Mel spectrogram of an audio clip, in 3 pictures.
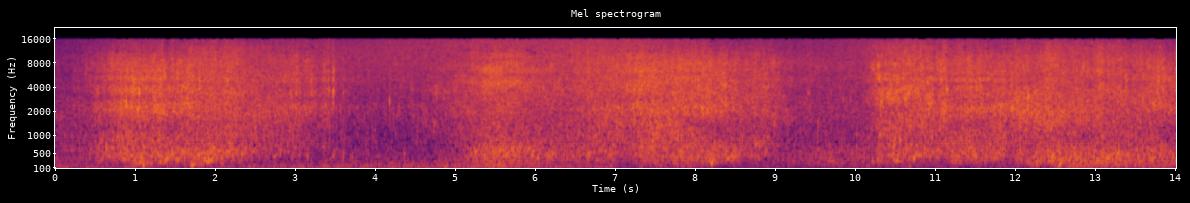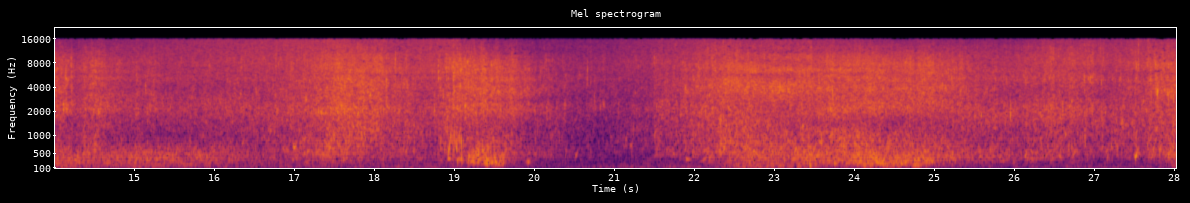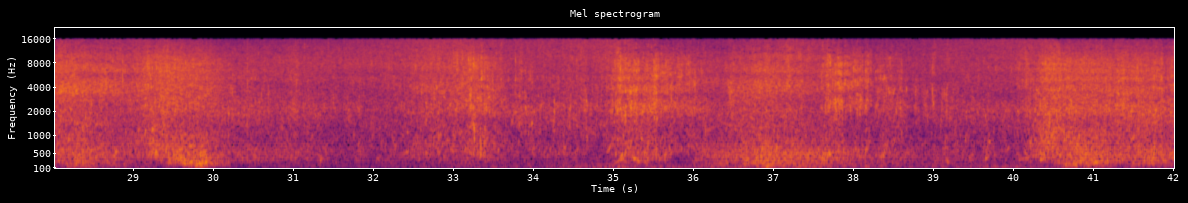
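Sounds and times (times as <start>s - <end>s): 
Caribbean ocean water rushing in hammerhead shark habitat: 0.0s - 42.0s.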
